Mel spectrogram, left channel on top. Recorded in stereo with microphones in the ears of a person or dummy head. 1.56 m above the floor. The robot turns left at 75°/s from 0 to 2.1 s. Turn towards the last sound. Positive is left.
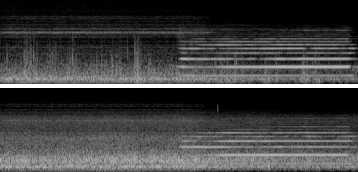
turn(degrees=-5)  # may be behind; listen again after turning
